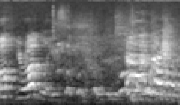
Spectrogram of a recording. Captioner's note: laughter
